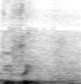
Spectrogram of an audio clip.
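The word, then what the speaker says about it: תשרי: Tisrei. Tisri. Bueno, sí, Tisri, claro. La pronuncia Tisri, ¿no?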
